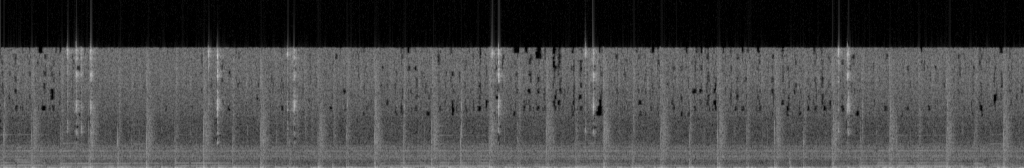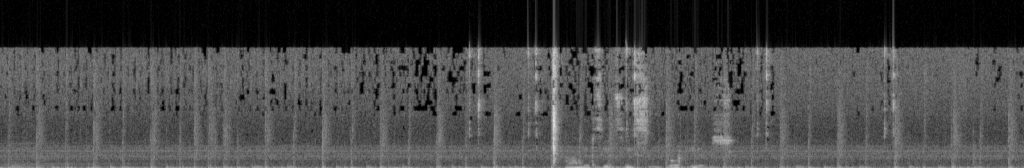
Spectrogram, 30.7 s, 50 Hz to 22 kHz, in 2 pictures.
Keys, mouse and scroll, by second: 1.0 click, 1.2 click, 3.1 click, 4.3 click, 7.4 click, 8.7 click, 12.6 click, 16.4 scroll down 2, 17.8-19.8 scroll down 2, 19.8-20.4 scroll down 1, 22.4 click, 23.3 click, 24.7 click, 26.7 click, 28.6 click.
